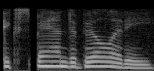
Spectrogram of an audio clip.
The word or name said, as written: expandability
